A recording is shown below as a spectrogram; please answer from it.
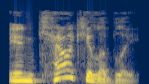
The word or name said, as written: incalculably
